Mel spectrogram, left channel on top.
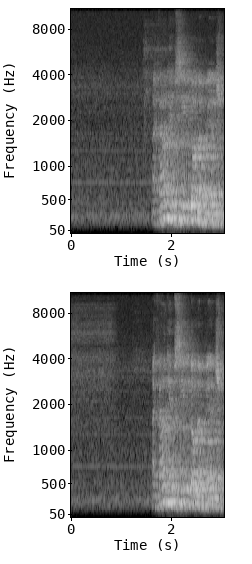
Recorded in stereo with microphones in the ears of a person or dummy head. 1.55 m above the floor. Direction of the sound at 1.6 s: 60° right (ahead or behind).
